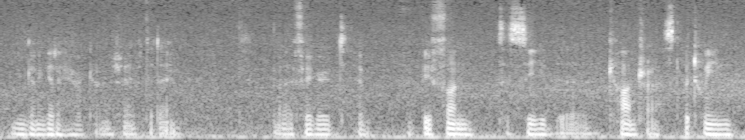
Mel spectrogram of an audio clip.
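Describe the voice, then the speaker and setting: A man speaks at a moderate pace with a very deep, low pitch and vocal fry, leaving long, frequent pauses over noticeable background noise. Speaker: student vlogger. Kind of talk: casual vlog chat. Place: garden. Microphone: phone near.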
